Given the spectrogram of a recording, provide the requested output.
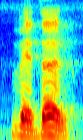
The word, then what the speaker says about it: whether: வெதரோட ஸ்பெல்லிங்கில் பார்த்தீங்கன்னா இங்கே ஒரு ஹெச் இருக்குது. இந்த ஹெச் அப்படிங்கிறது சைலண்ட். இங்கே அதோட சத்தத்தையே நம்ம சொல்ல மாட்டோம். நீங்கள் சொல்லும்போது ஹெச் இல்லை அப்படின்னு நினச்சிட்டு சொல்லணும். ஸோ வெதர் வெதர் வெதர் இந்த இங்கே வந்து நம்ம டபிள்யூ யூஸ் பண்ணுறோம்.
